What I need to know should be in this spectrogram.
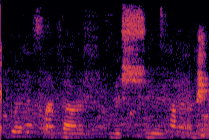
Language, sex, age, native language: Icelandic, female, 10, Icelandic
